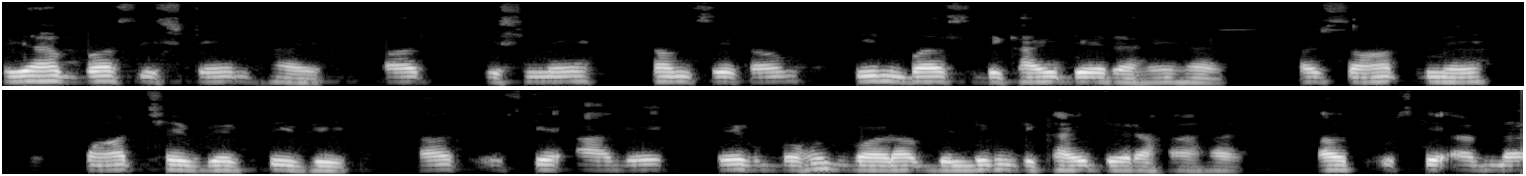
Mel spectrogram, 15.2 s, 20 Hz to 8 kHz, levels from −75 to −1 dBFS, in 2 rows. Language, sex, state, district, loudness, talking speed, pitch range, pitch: Hindi, male, Chhattisgarh, Balrampur, -18 LUFS, 140 wpm, 120-135 Hz, 130 Hz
